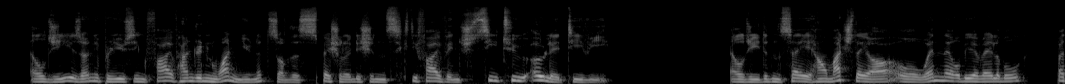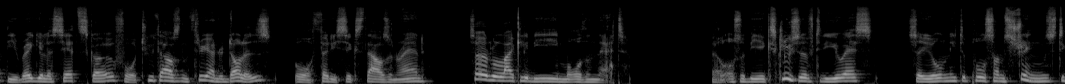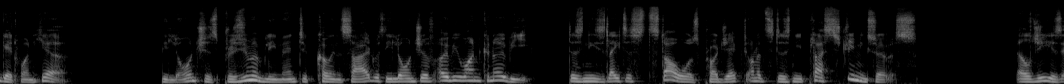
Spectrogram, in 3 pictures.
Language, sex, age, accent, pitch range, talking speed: English, male, 20-39, South African, 125-160 Hz, 165 wpm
